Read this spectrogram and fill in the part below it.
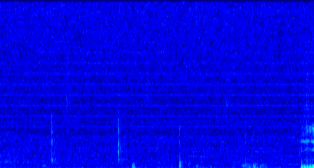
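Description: A stone block breaks with a short crunch.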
